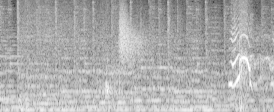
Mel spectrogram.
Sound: whips; screams

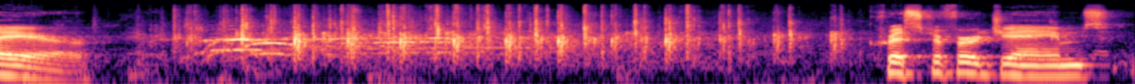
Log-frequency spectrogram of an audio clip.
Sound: audience applauding and cheering

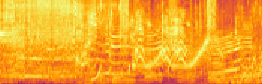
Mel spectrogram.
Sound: barking

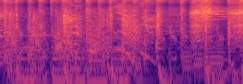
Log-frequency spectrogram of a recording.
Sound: laughing

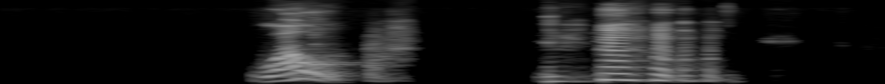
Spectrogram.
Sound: chuckles

